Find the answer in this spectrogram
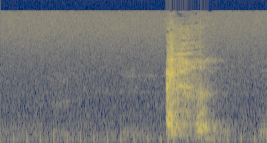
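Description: A single sharp cough a little past a second in, in two quick pushes, as a person in the room coughs during a pause in the chanting.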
